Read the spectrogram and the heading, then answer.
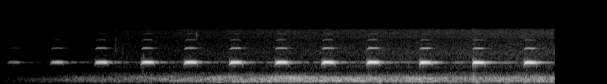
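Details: A Northern Saw-whet Owl in Iowa repeats mellow, whistled toots on one steady pitch, about two per second, like a forklift's backing-up beeper, over a low background rumble.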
